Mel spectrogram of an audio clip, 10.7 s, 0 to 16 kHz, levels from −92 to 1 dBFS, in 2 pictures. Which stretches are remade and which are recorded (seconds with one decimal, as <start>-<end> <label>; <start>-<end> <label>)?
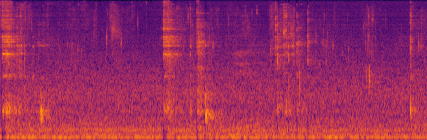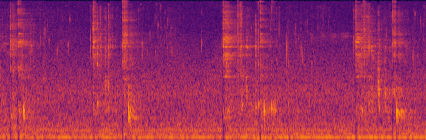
0.0-1.1 remade; 1.1-1.9 recorded; 1.9-5.9 remade; 5.9-10.7 recorded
